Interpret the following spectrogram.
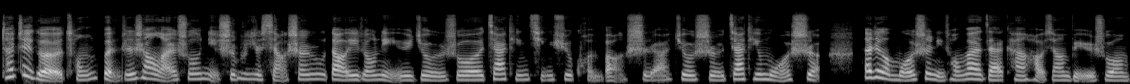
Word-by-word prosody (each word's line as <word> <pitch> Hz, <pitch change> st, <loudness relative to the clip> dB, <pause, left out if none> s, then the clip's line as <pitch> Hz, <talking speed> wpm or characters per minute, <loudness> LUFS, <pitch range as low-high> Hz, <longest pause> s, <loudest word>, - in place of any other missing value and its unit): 它 340 Hz, +2 st, +2 dB
这 395 Hz, -5 st, +2 dB
个 290 Hz, +2 st, +7 dB
从 215 Hz, +6 st, -4 dB
本 285 Hz, -, +3 dB
质 230 Hz, +2 st, 0 dB
上 270 Hz, -5 st, +2 dB
来 205 Hz, -, +2 dB
说， 250 Hz, +2 st, -2 dB
你 250 Hz, -, -5 dB
是 230 Hz, -, +1 dB
不 275 Hz, -, -7 dB
是 240 Hz, -2 st, -4 dB
想 185 Hz, -3 st, -1 dB
深 230 Hz, 0 st, +2 dB
入 240 Hz, -1 st, -5 dB
到 220 Hz, -3 st, +4 dB
一 215 Hz, +1 st, +1 dB
种 210 Hz, 0 st, -3 dB
领 210 Hz, -, -3 dB
域， 200 Hz, 0 st, -2 dB
就 205 Hz, -2 st, -2 dB
是 185 Hz, -, -5 dB
说 205 Hz, 0 st, +1 dB
家 245 Hz, +1 st, +2 dB
庭 220 Hz, -3 st, -8 dB
情 210 Hz, -3 st, -4 dB
绪 225 Hz, -1 st, -2 dB
捆 -, -, -12 dB
绑 -, -, -4 dB
式 -, -, -1 dB
啊， -, -, -5 dB
就 225 Hz, -4 st, -1 dB
是 200 Hz, -2 st, -1 dB
家 240 Hz, 0 st, +3 dB
庭 240 Hz, -1 st, -3 dB
模 210 Hz, -5 st, -3 dB
式。 -, -, +1 dB, 0.4 s
但 310 Hz, 0 st, +7 dB
这 320 Hz, -, +5 dB
个 265 Hz, -4 st, +4 dB
模 200 Hz, -2 st, 0 dB
式 255 Hz, +1 st, +1 dB
你 200 Hz, -5 st, -3 dB
从 210 Hz, +2 st, -6 dB
外 245 Hz, -1 st, +5 dB
在 200 Hz, -2 st, +1 dB
看， 205 Hz, 0 st, -2 dB
好 -, -, -3 dB
像 195 Hz, -1 st, -3 dB
比 -, -, -4 dB
如 -, -, -3 dB
说， 185 Hz, -2 st, -2 dB
220 Hz, 280 characters per minute, -22 LUFS, 205-245 Hz, 0.4 s, 个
